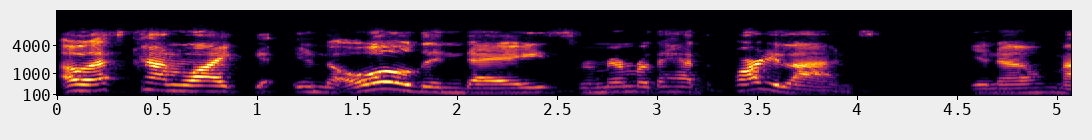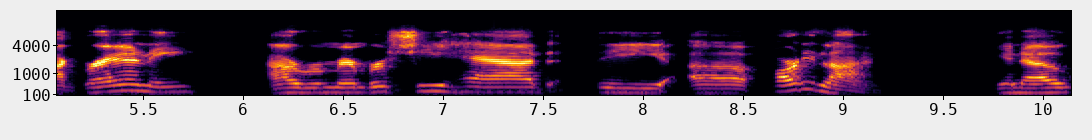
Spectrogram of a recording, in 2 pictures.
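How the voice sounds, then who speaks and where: A bright, sharp tone with lively intonation comes at a fairly slow pace in a dry, close sound with no echo. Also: woman. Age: 60s. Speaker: live-stream host. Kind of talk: casual chat. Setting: outdoors live stream.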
